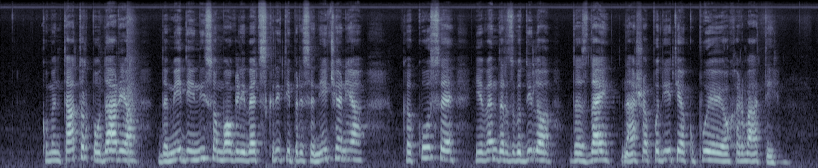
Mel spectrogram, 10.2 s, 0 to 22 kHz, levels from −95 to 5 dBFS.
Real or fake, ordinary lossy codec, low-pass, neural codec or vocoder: fake; none; none; vocoder, 44.1 kHz, 128 mel bands every 512 samples, BigVGAN v2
